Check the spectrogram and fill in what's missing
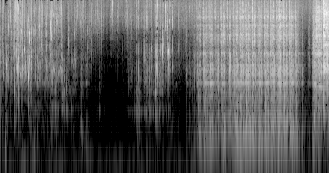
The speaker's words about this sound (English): Put all of this in your cocktail shaker, put the lid on it, give it a good shake. And now pour it into a rocks glass that's got some ice in it.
